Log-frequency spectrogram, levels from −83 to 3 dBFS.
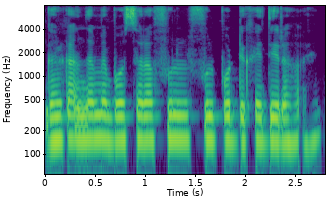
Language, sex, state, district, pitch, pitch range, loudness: Hindi, male, Arunachal Pradesh, Lower Dibang Valley, 155 Hz, 150-155 Hz, -15 LUFS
